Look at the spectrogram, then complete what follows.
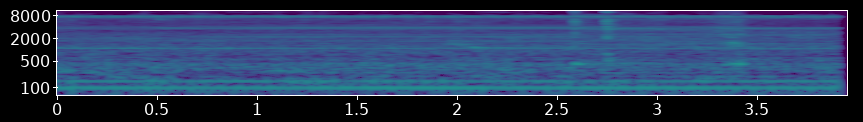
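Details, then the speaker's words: Brand-new Kandila Marlin AA-103 aquarium pump (15 W, 2100 L/h, 2 m head), reassembled after teardown: faint steady low hum with no rattle, buzzing or grinding; runs quiet and smooth, still freshly lubricated. "tidak berisik, halus."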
